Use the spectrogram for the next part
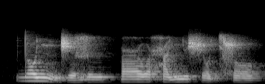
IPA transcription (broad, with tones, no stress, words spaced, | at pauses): dɔ˦ɲ nd͡ʒɘ˩ ɮɨ˨ | ʕo˨ħɐ˨ɲɨ˨ ʃɔ˩cɬɔ˩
